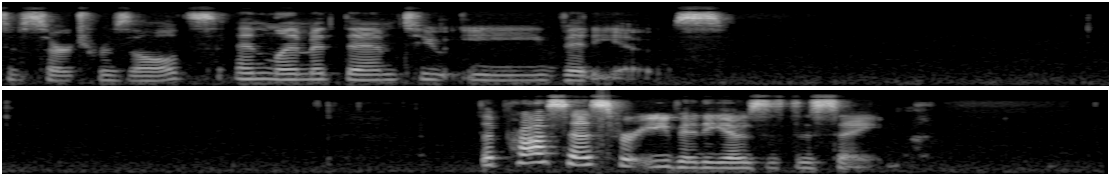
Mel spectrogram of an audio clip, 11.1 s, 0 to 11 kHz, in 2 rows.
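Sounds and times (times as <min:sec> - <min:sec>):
computer mouse clicks: 0:05.4 - 0:05.7.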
